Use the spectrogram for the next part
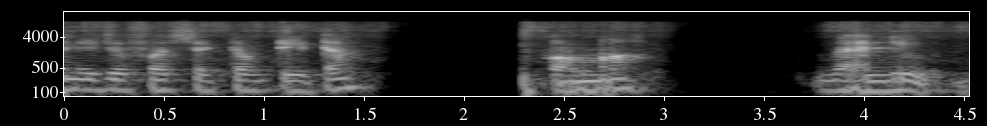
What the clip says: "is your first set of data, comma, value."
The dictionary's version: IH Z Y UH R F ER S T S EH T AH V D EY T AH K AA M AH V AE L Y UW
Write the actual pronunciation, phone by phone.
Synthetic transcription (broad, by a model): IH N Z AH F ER T S EH T AH V D EY T AH K AA M AH V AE L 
